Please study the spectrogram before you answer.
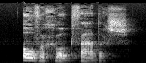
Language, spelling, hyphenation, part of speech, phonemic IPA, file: Dutch, overgrootvaders, over‧groot‧va‧ders, noun, /ˈoː.vər.ɣroːtˌvaː.dərs/, Nl-overgrootvaders.ogg
- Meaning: plural of overgrootvader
